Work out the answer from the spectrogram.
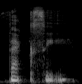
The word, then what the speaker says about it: Phexxi: my educational guess that it kind of sounds like sexy and maybe draws people yeah yeah and it's spelled p h xxi fexy which is really interesting so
